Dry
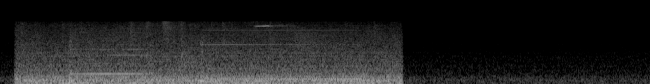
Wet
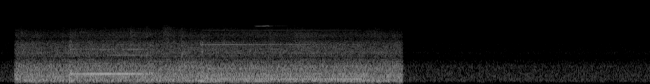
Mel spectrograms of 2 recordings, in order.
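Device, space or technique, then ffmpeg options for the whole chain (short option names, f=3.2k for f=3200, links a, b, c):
kitchen radio: -af "highpass=220,equalizer=f=220:t=q:w=4:g=-3,equalizer=f=320:t=q:w=4:g=-4,equalizer=f=480:t=q:w=4:g=3,equalizer=f=790:t=q:w=4:g=4,equalizer=f=1.3k:t=q:w=4:g=-10,equalizer=f=3.2k:t=q:w=4:g=-9,lowpass=f=3.9k:w=0.5412,lowpass=f=3.9k:w=1.3066,volume=3dB"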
